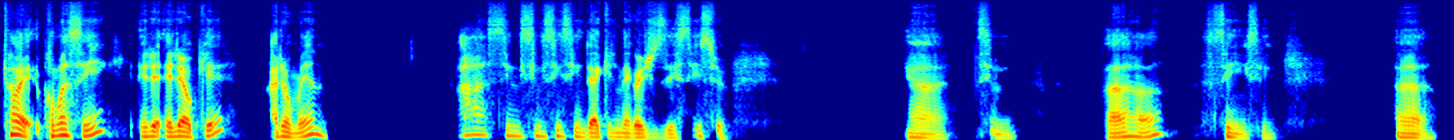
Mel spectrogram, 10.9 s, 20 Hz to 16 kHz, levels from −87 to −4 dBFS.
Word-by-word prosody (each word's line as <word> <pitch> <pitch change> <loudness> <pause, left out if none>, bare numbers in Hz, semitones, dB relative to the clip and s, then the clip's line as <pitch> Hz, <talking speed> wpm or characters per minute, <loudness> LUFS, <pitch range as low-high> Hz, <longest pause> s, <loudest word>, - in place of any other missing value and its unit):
Cai 175 -1 +7
como 145 +3 +4
assim? 160 - +2 0.2
Ele, 125 +1 +4
ele 120 - +6
é - - +10
o - - +4
quê? - - 0 0.3
Ironman? 130 - +3 1.0
Ah, 165 +3 -2
sim, 145 -4 -7
sim, 130 +2 -6
sim, 130 +2 -5
sim, 125 -1 -5
da 110 - +5
aquele 110 +1 -5
negócio 105 -2 +3
de - - -5
exercício? 100 +1 -7 1.3
Ah, 95 -3 -2 0.2
sim. 90 0 -10 0.7
Aham. 120 - +2 0.2
Sim, 105 -6 -4
sim. 95 +1 -13 0.9
Hã. 100 -2 0
120 Hz, 140 wpm, -24 LUFS, 100-140 Hz, 1.3 s, é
